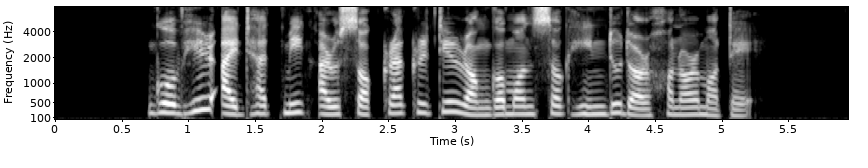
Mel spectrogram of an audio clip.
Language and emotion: Assamese, neutral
